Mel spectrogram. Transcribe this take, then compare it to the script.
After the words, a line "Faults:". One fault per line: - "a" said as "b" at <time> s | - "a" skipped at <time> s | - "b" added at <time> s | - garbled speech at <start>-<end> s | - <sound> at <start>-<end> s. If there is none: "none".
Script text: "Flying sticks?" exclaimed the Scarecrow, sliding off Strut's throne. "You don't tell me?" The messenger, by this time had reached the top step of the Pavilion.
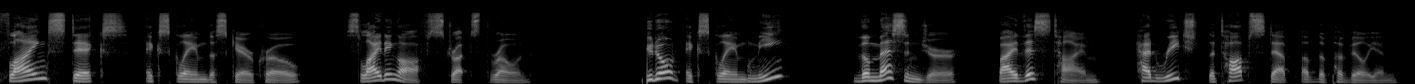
"Flying sticks?" exclaimed the Scarecrow, sliding off Strut's throne. "You don't exclaimed me?" The messenger, by this time had reached the top step of the Pavilion.
Faults:
- dropout at 6.4-6.5 s
- "tell" said as "exclaimed" at 6.8 s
